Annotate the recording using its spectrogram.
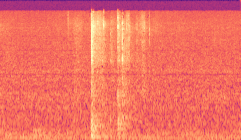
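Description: Two small, sharp clicks about a second in, a fraction of a second apart, from fine jewellery pliers and a small metal bead being worked onto a cord.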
